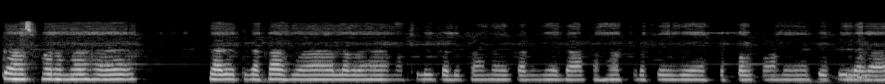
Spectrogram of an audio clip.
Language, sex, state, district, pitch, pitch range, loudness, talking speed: Hindi, female, Bihar, Purnia, 220 Hz, 215-230 Hz, -23 LUFS, 170 wpm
